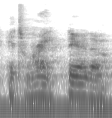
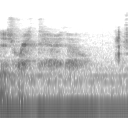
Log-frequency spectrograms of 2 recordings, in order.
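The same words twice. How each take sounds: First: Said in the usual way. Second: A hushed teasing aside; whispered tease. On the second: Real, not acted. Owner whispering to the dog about the chicken, hushed tease.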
